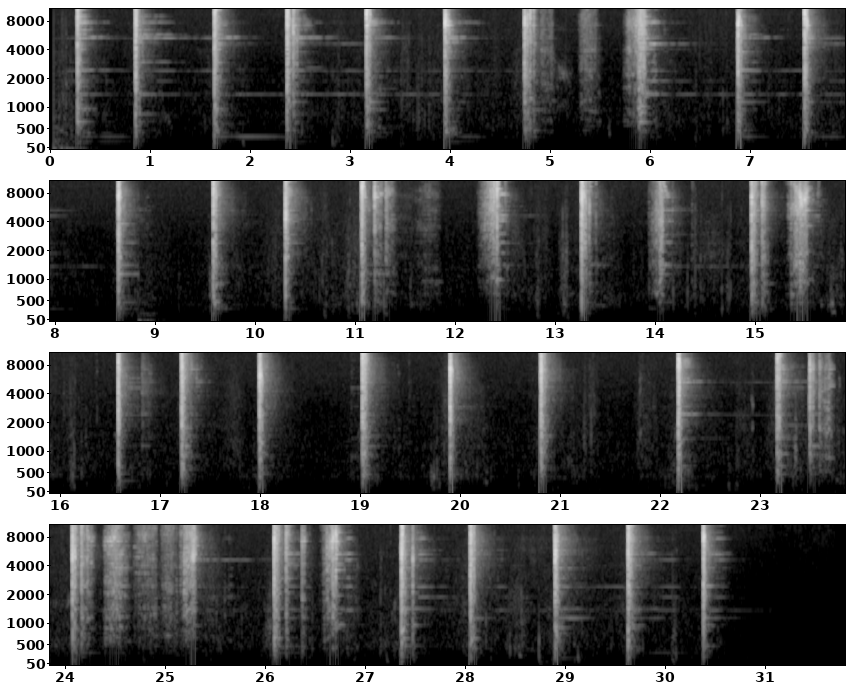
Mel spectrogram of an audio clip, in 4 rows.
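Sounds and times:
fencing: 0:00.1 - 0:08.0, 0:08.6 - 0:09.0, 0:09.6 - 0:14.3, 0:15.0 - 0:15.8, 0:16.6 - 0:18.2, 0:19.0 - 0:19.3, 0:22.2 - 0:22.5, 0:23.1 - 0:30.8.

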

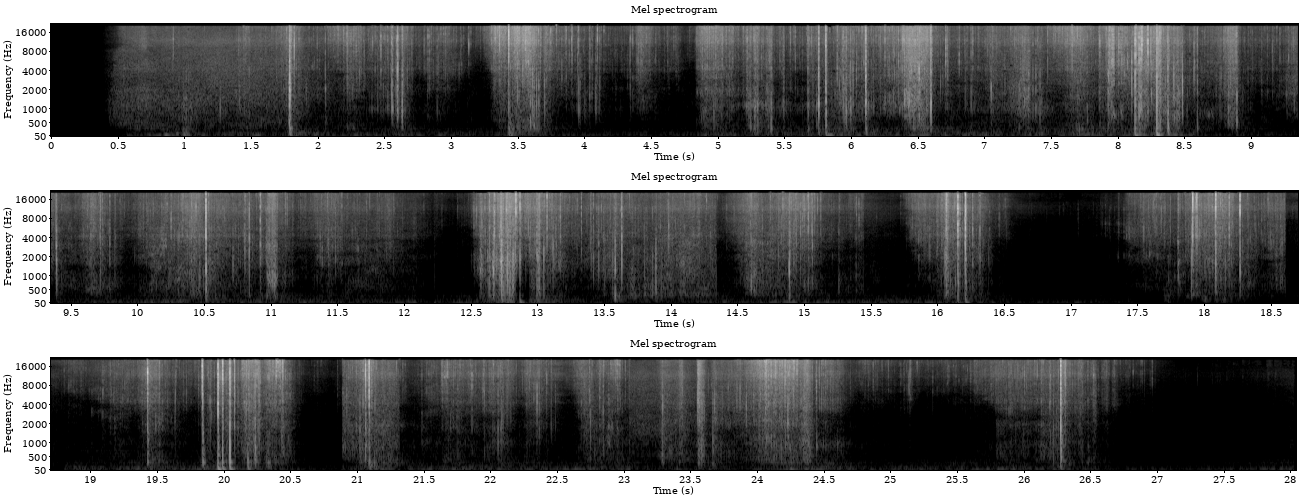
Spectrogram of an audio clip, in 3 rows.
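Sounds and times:
footsteps through branches: 0:00.5 - 0:16.4, 0:19.4 - 0:24.6.

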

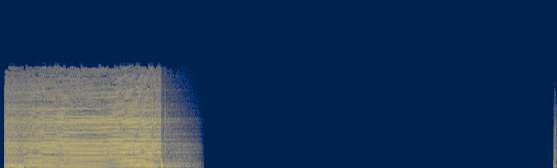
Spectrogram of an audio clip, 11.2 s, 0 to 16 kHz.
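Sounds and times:
exaggerated door creaks: 0:00.1 - 0:04.0.

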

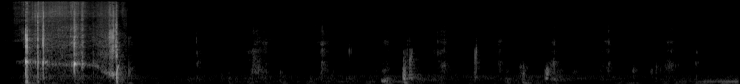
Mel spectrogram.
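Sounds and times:
apple crunching: 0:00.0 - 0:01.3.

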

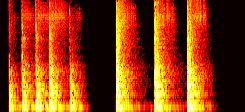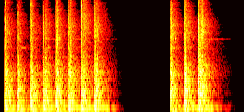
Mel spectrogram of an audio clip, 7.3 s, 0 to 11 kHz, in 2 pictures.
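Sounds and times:
knocking on a large wooden door: 0:00.1 - 0:05.4.

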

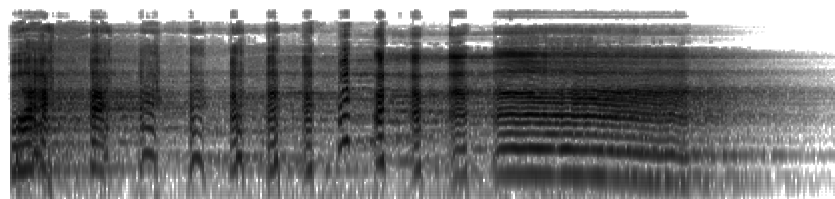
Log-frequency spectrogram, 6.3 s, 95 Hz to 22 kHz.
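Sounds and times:
old witch laughing for Halloween: 0:00.1 - 0:05.4.

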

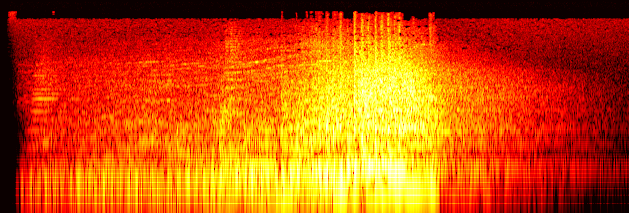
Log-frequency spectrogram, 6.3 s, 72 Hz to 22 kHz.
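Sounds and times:
suspense sound with drums: 0:00.2 - 0:06.0.

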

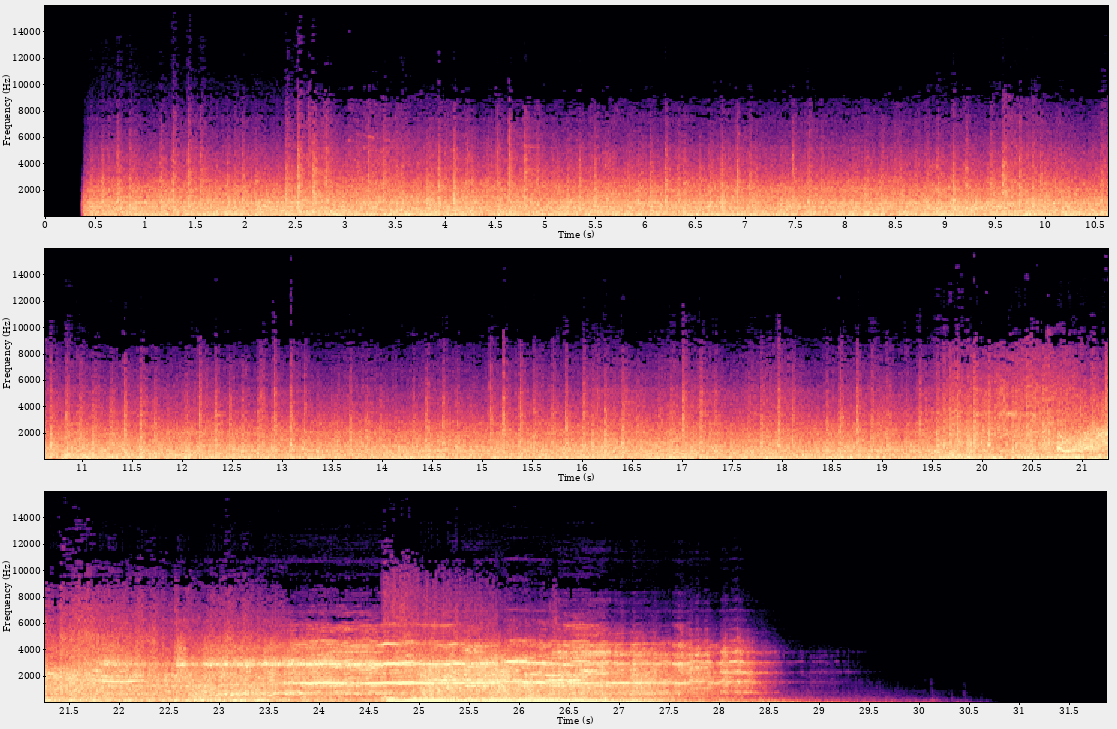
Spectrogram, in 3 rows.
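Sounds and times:
train crashing: 0:00.5 - 0:29.0
screech of a train crash: 0:20.0 - 0:28.8.

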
